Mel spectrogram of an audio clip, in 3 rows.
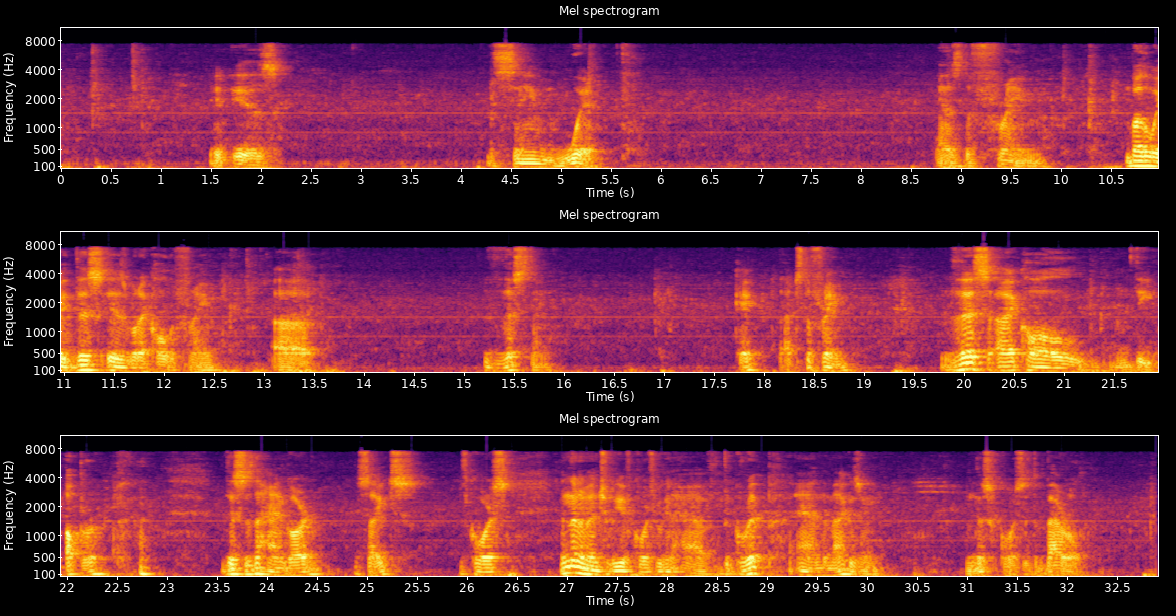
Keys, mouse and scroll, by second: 1.3-2.9 middle drag, 4.1 s, 9.0 middle click, 10.5 a, 11.7 KP_3, 12.6 Tab, 13.3 z, 16.9 g, 19.3 a, 19.9-21.7 drag, 21.3 g, 23.1-26.3 right drag, 26.9 KP_3, 28.6-30.3 middle drag, 32.1-32.9 right drag, 32.7 a.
